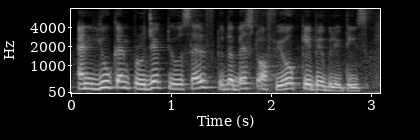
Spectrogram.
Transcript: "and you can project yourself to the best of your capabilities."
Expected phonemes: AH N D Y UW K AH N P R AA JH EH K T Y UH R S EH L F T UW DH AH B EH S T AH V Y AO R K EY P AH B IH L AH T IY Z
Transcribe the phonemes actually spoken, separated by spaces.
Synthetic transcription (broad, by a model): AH N D Y UW K AH N P R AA JH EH K T Y UH R S EH L F T UW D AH B EH S T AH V Y AO R K EY P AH B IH L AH T IY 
